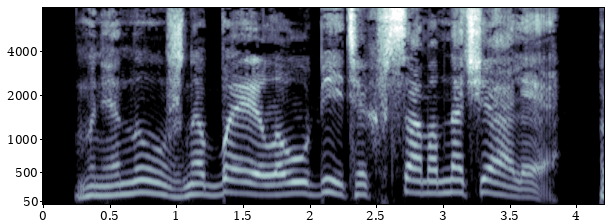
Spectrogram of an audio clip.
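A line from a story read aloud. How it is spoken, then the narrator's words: Wheezing. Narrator (Russian): просипел Льюстерин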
